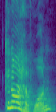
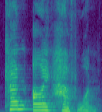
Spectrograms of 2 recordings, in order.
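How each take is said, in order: First: The question is quick, stressing I and one. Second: The question is said slowly with even weight. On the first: "say it quickly like this with the stress on the words I and one" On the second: "Say it slowly"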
